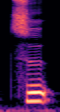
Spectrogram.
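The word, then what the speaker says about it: つ: 으 발음이고 즈 고요요 발음도 여러분 조심하셔야 되는데 절대로 추라고 하시면 안 돼요 너무 어려우실 때는 위로 가세요 미나상 츠 츠 츠다 그죠 기억하시고 자 타치츠테토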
